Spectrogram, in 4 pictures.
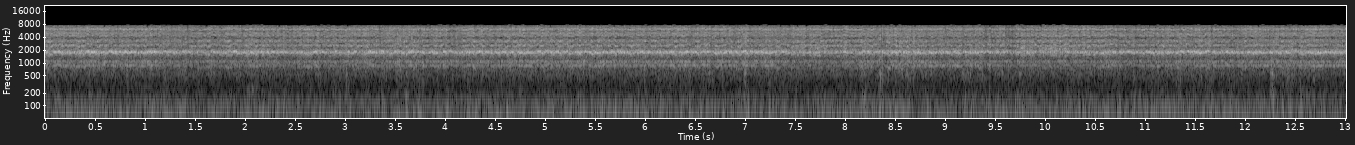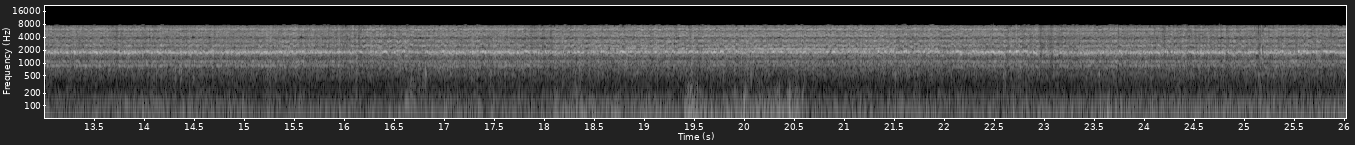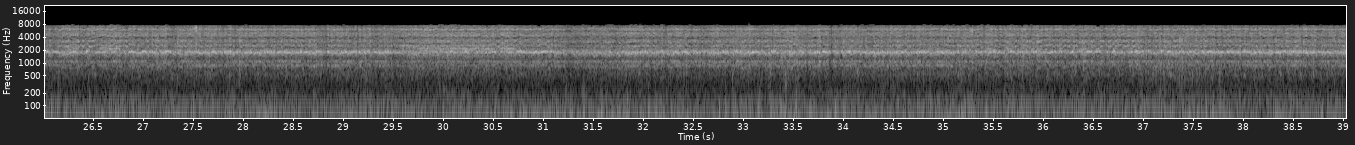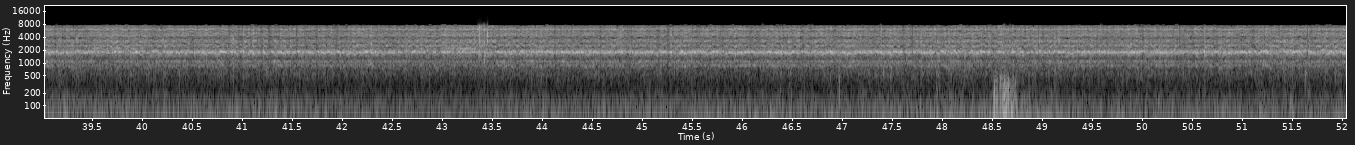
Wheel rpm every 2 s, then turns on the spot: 230, 230, 230, 230, 230, 230, 230, 230, 220, 210, 210, 230, 240, 230, 230, 220, 230, 230, 220, 230, 230, 220, 230, 230, 220, 230.
none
